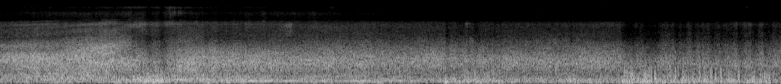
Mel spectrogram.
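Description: A vehicle going by, swelling in the first second or so, then a steady low hum, with wind noise on the microphone.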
